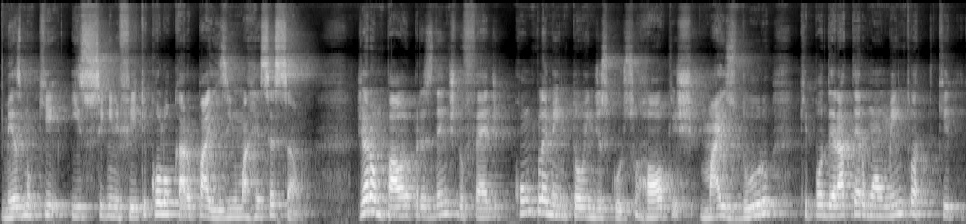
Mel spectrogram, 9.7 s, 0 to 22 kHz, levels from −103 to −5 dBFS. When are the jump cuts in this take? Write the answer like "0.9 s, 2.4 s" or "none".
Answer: none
